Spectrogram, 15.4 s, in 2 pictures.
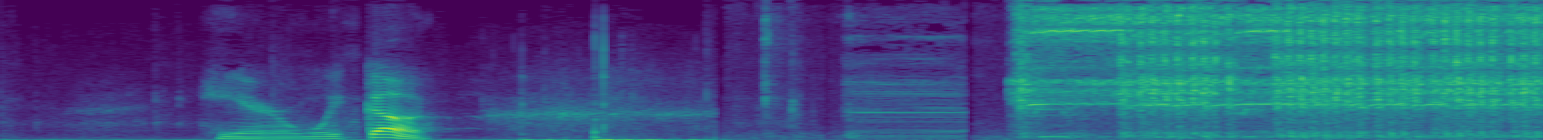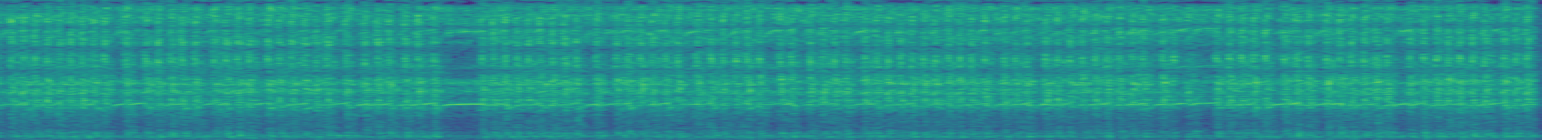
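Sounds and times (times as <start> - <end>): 
speech: 1.0 - 2.2
daisy wheel printer printing: 5.0 - 15.4.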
